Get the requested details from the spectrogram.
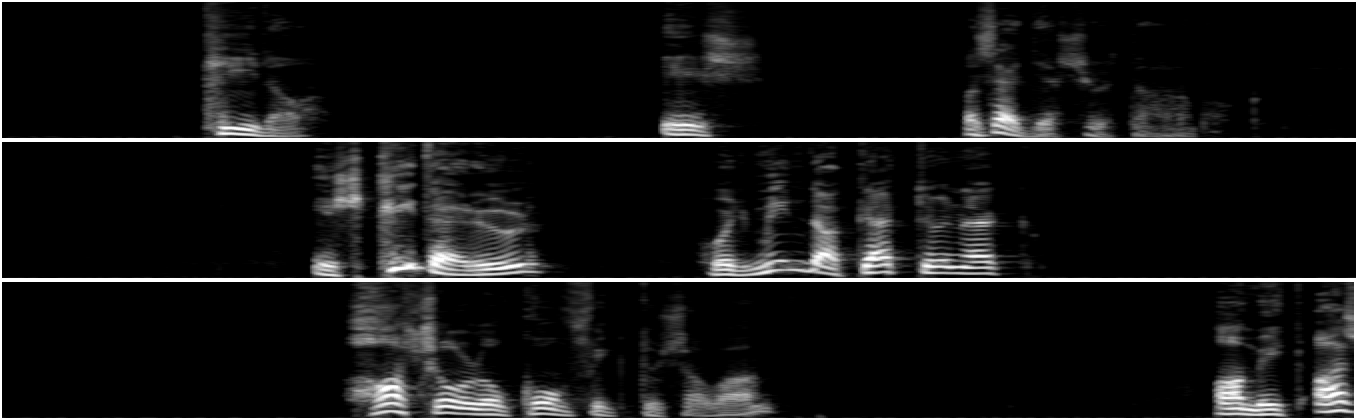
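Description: An elderly man speaks calmly and with long pauses, close to a microphone.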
